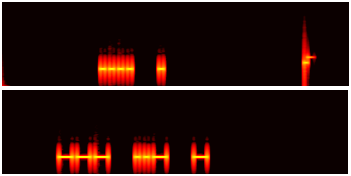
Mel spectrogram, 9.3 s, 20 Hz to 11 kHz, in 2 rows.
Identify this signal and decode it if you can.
Morse code, heard as a keyed tone, about 20 wpm, spaced as for 14 wpm, 700 Hz. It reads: HE OUT
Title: 2x Character Spacing - Top 100 Words - 20wpm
